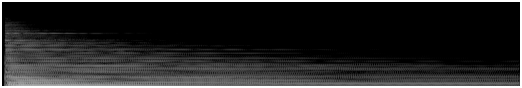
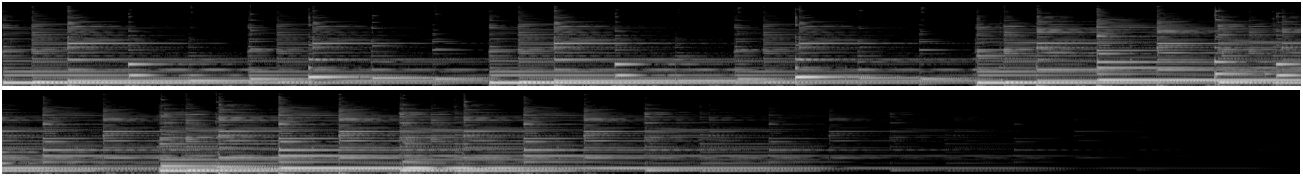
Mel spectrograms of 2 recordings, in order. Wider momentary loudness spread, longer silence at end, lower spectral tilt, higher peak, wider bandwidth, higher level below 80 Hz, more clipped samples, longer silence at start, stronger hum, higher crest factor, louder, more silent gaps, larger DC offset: first, 17 LU vs 13 LU; second, 0 s vs 4 s; about the same, -7 dB/octave vs -6 dB/octave; second, -14 dBFS vs -6 dBFS; second, 8.6 kHz vs 15 kHz; first, -34 dBFS vs -48 dBFS; neither; about the same, 0 s vs 0 s; neither; about the same, 18 dB vs 16 dB; second, -35 LUFS vs -21 LUFS; neither; neither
